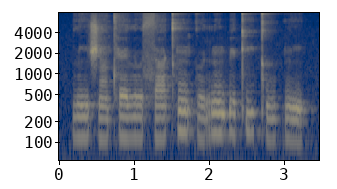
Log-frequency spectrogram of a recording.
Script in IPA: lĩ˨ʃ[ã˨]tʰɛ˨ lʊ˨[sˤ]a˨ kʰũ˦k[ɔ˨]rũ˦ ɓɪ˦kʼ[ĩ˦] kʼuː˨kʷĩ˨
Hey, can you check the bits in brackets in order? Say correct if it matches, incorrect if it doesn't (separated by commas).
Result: correct, incorrect, incorrect, incorrect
